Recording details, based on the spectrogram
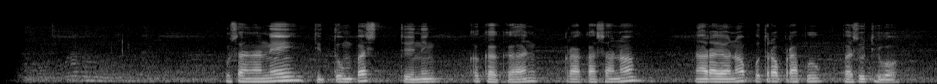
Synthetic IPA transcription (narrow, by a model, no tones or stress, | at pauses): usananed̪̥i̤t̪umpəsd̪̥e̤nɪŋkəɡ̥ä̤ɡ̥a̤ɦan | kɾakasɔnɔ | naɾajɔnɔput̪ɾɔpɾab̥ṳb̥ä̤sud̪̥e̤wɔ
